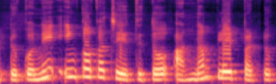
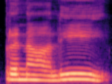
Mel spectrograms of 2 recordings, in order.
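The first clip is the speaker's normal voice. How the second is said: plain reading voice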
